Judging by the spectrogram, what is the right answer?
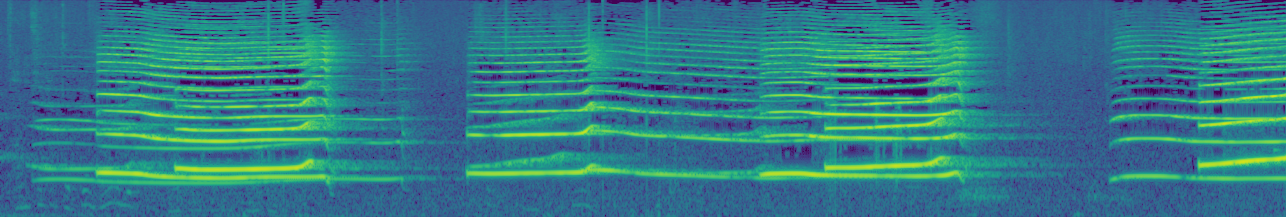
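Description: Indri lemurs singing in chorus: loud, long-held wailing notes from two or more voices at once, each note sliding slightly and bending upward at its end. The song comes in three long phrases with short pauses between them.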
